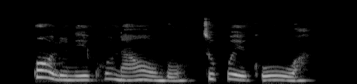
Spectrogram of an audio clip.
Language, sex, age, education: Igbo, female, 15-29, tertiary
